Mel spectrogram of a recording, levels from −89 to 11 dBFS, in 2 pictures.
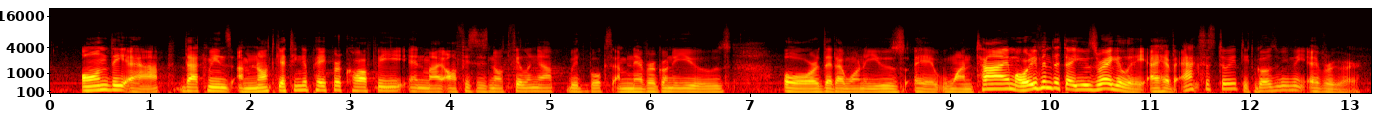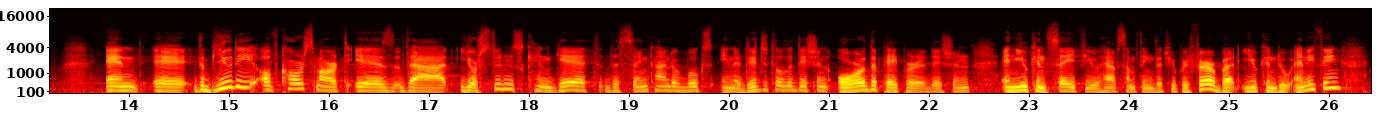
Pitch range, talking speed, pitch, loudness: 115-155 Hz, 205 wpm, 130 Hz, -22 LUFS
